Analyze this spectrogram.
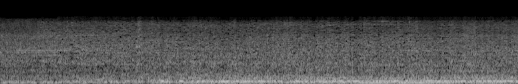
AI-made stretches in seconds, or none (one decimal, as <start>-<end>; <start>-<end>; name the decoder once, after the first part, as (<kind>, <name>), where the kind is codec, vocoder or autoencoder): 0.6-3.7 (vocoder, WaveNeXt)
